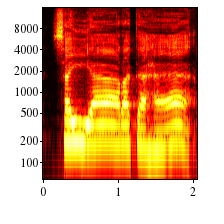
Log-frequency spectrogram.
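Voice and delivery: sayyarataha said very slowly, every syllable drawn out; slow answer. Shown as a demonstration. Teacher to students, slowly gives the answer sayyarataha. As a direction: spell out sayyarataha for the class. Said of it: "atau sayyarataha?".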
